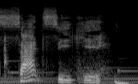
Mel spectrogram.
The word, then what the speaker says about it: tzatziki: Pronounce. Oh, it's Satsiki.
